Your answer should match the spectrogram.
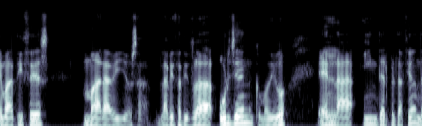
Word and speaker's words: Jurjen: Pues una preciosidad esta pieza, Urgen, que se escribe con J-U-R-J-E-N.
